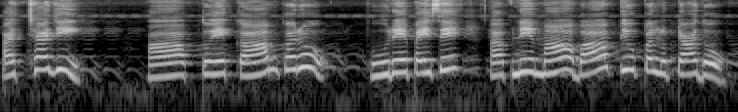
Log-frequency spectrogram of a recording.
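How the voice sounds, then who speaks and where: A woman voicing an angry, scolding young daughter-in-law who shouts bitter accusations in a storybook tale. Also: high-pitched, takes it slowly.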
